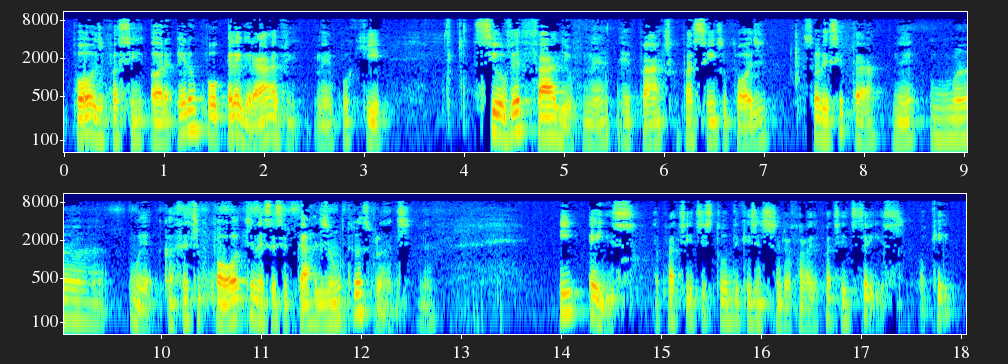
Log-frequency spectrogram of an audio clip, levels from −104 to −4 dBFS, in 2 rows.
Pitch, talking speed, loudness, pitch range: 105 Hz, 155 wpm, -38 LUFS, 95-115 Hz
